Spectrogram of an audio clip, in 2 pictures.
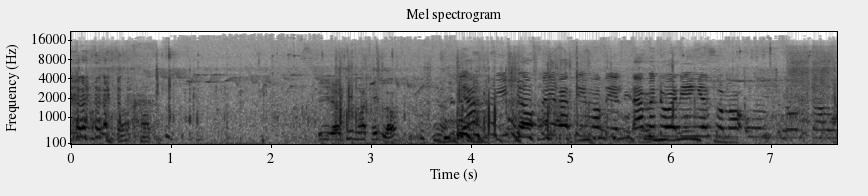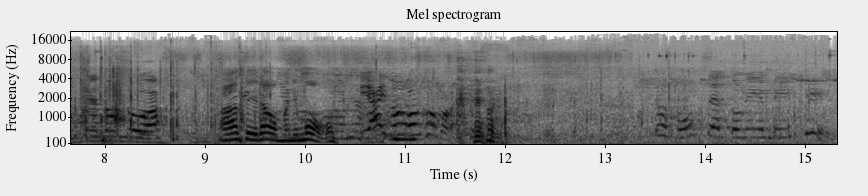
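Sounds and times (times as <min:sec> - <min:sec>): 
people laughing: 0:00.0 - 0:01.0, 0:03.4 - 0:06.5, 0:10.8 - 0:12.2
Icelandic horses walking with clip-clopping hooves on a horseback ride: 0:00.0 - 0:15.3
speech: 0:02.6 - 0:12.1.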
